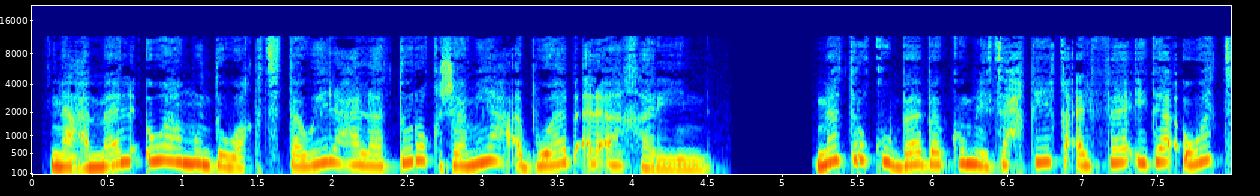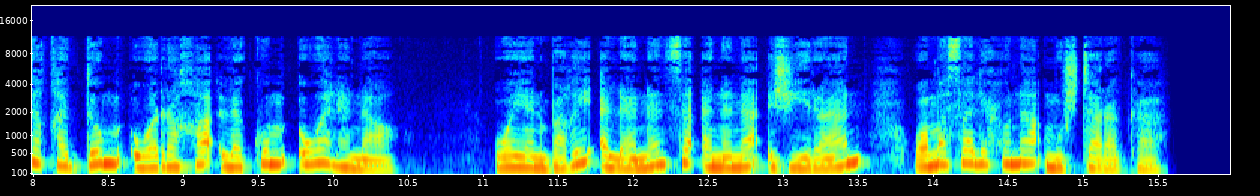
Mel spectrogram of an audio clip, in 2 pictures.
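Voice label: Arabic, female, various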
